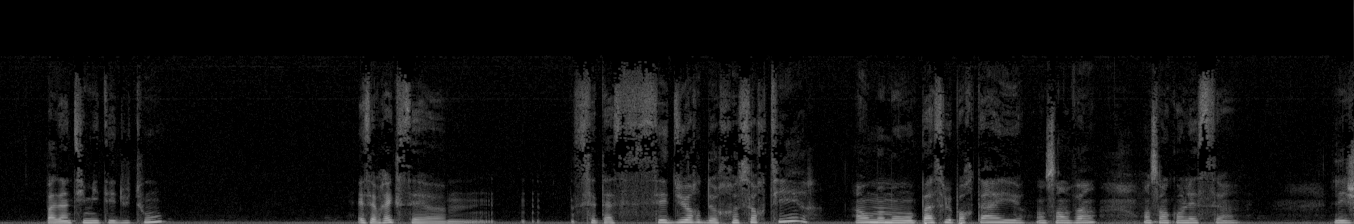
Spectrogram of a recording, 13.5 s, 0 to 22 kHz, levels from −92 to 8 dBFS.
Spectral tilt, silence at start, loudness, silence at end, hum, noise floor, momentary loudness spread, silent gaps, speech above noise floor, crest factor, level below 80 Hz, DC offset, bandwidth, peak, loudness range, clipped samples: -6 dB/octave; 0.45 s; -36 LUFS; 0 s; none; -61 dBFS; 16 LU; none; 26 dB; 22 dB; -54 dBFS; under 0.1%; 16.5 kHz; -14 dBFS; 7 LU; under 0.1%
